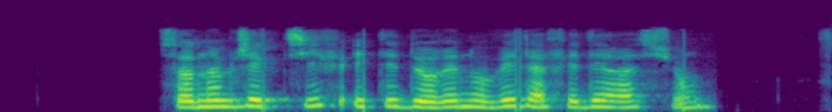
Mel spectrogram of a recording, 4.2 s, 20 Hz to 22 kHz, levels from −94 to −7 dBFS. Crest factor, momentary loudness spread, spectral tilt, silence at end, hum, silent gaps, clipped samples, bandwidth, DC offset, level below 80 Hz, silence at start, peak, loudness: 16 dB; 13 LU; -5.5 dB/octave; 0.6 s; none; none; under 0.1%; 7.8 kHz; under 0.1%; -56 dBFS; 0.85 s; -2 dBFS; -18 LUFS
